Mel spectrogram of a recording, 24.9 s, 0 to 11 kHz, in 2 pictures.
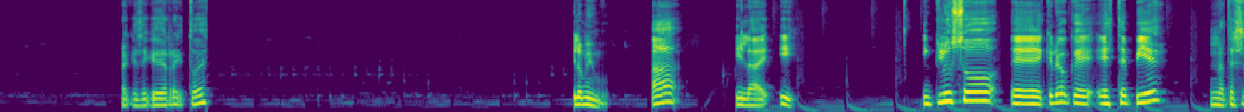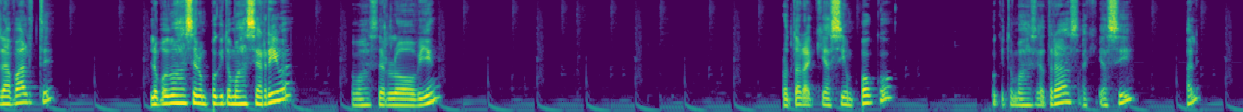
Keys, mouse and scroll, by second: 6.5 a, 7.9 i, 9.5-10.4 middle drag, 11.9 click, 12.9-14.0 middle drag, 15.0 right click, 16.3 ctrl+KP_3, 18.0-20.0 drag, 21.3 r, 22.2-24.8 drag.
